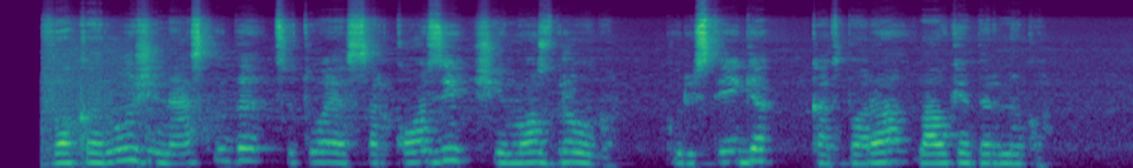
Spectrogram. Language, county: Lithuanian, Vilnius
